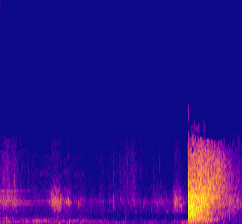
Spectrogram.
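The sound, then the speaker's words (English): A single sharp rifle shot fired from a boat at sea, aimed at a finned creature in the water. A steady low engine hum runs beneath, then one loud crack bursts out near the end and decays over the last second. “Good shooting. You hit him right forward to the dorsal fin.”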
